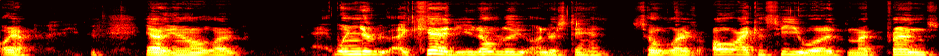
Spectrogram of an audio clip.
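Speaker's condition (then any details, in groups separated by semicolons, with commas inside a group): Cerebral palsy; from birth, birth asphyxia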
